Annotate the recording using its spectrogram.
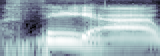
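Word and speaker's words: Theia: Thea which is spelled t h e i a.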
